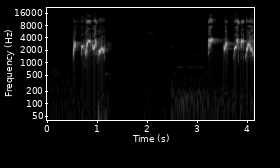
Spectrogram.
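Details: Red-whiskered bulbul trained to sing loudly and to stir decoy birds: two bubbly phrases of rapid, bouncing whistled notes, the second following after a gap of about two seconds.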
